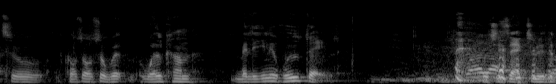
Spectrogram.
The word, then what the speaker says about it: Malene Rydahl: And I would like to, of course, also welcome Malene Rydahl, which is actually the pronunciation.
